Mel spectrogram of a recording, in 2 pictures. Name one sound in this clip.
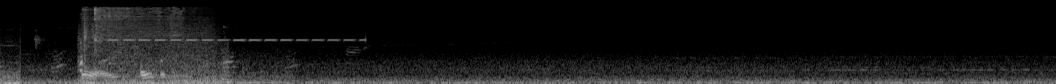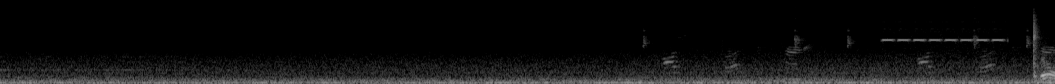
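A bus door chime beeps rapidly.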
